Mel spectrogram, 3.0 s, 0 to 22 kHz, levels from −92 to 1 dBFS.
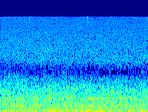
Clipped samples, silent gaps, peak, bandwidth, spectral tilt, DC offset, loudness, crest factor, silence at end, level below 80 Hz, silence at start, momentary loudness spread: under 0.1%; none; -18 dBFS; 12 kHz; -5 dB/octave; under 0.1%; -37 LUFS; 16 dB; 0 s; -38 dBFS; 0 s; 1 LU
